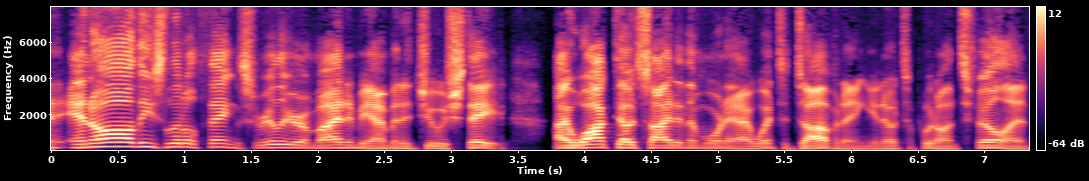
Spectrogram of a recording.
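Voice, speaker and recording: A man speaks in an ordinary speaking voice at a medium pitch, moving at a fairly quick pace. The background is quiet. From Canada, Kitchener Ontario. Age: 60s. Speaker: podcaster and artist. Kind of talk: interview conversation.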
